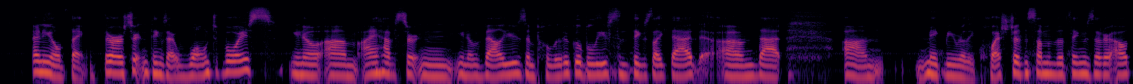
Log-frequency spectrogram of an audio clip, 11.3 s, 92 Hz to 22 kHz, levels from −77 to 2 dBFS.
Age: 40-59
